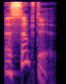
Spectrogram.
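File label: "assumptive", British English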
